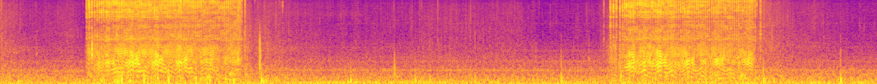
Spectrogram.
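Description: Conventional fishing reel being cranked by its handle in two spells of about two seconds each, a dense whir of gears, while a small hooked catfish is reeled in.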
